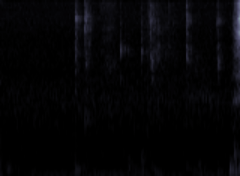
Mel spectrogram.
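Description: Several faint, separate clicks of a computer pointing device being clicked while points are picked on screen.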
